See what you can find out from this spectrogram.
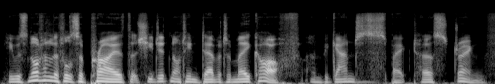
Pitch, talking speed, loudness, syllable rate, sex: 115 Hz, 240 wpm, -18 LUFS, 5.6 syllables/s, male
